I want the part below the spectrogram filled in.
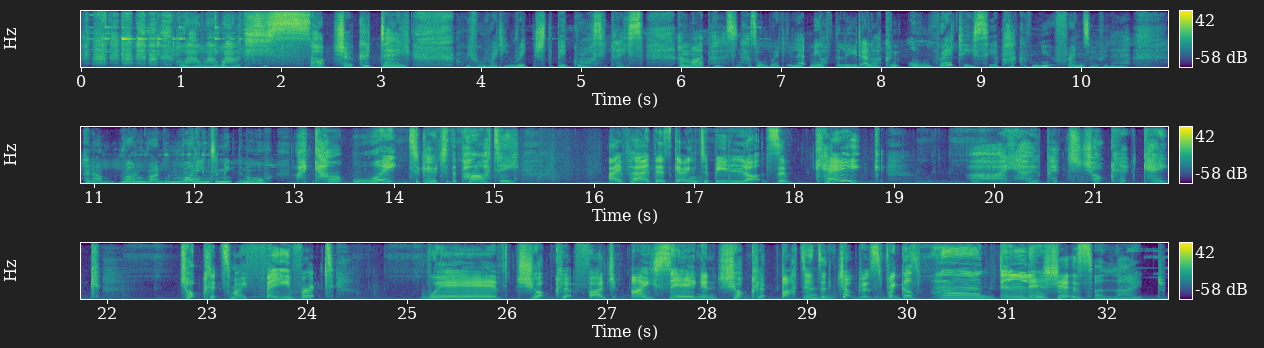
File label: character, Voiceover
